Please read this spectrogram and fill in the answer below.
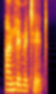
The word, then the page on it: unlimited: Indian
